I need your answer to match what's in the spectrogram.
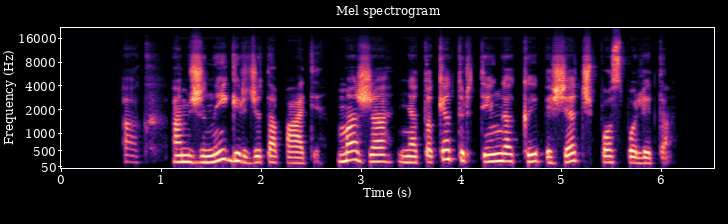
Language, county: Lithuanian, Panevėžys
